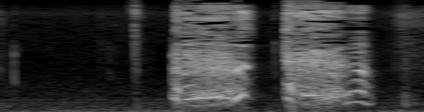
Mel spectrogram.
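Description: A person coughs twice in quick succession, two short harsh coughs about half a second apart, from an acrid gunpowder-like smell in the air that the speaker says makes you cough.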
